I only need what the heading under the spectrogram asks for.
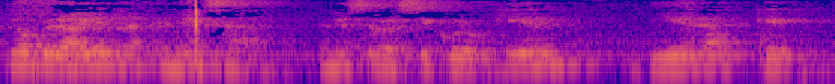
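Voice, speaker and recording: A woman's voice: medium pitch, fairly even intonation, moderate pace, a little hiss or hum, poor audio. A woman, a student in the class, raising questions from her seat.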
